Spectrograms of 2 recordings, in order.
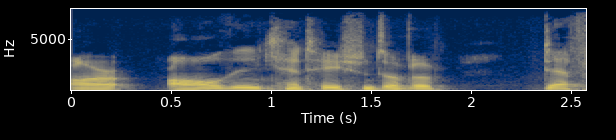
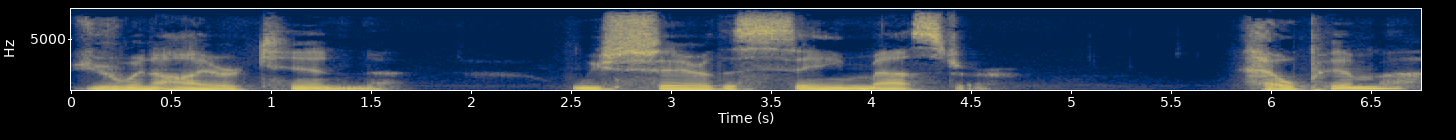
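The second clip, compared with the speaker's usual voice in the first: distant, eerie stage whisper. Describing a voice that seems to come from very far away: distant half-whisper. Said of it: "the voice just kind of whispers to you".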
